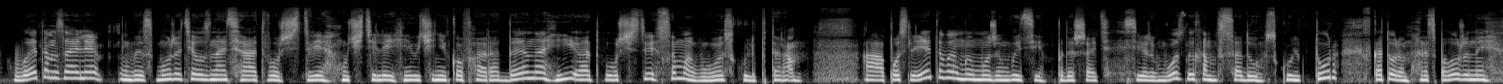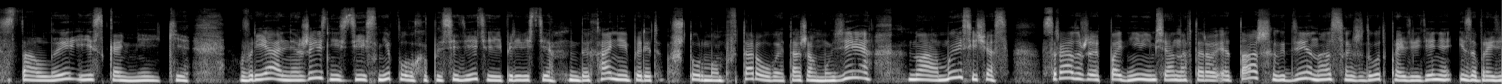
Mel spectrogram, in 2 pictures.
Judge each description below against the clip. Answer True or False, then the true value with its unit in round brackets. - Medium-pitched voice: False (210 Hz)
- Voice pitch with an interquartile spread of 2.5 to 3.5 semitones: True (2.9 semitones)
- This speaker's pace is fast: False (130 wpm)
